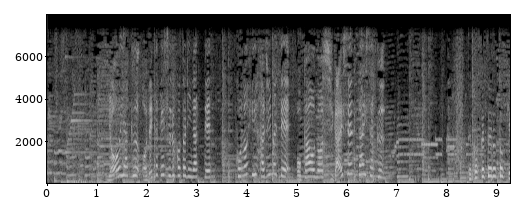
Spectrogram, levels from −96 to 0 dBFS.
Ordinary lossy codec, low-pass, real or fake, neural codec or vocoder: none; 7.2 kHz; real; none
